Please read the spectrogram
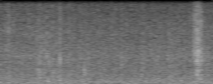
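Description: Steady rain falling, an even hiss, with a brief crinkle of brown packing paper being unwrapped near the end.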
